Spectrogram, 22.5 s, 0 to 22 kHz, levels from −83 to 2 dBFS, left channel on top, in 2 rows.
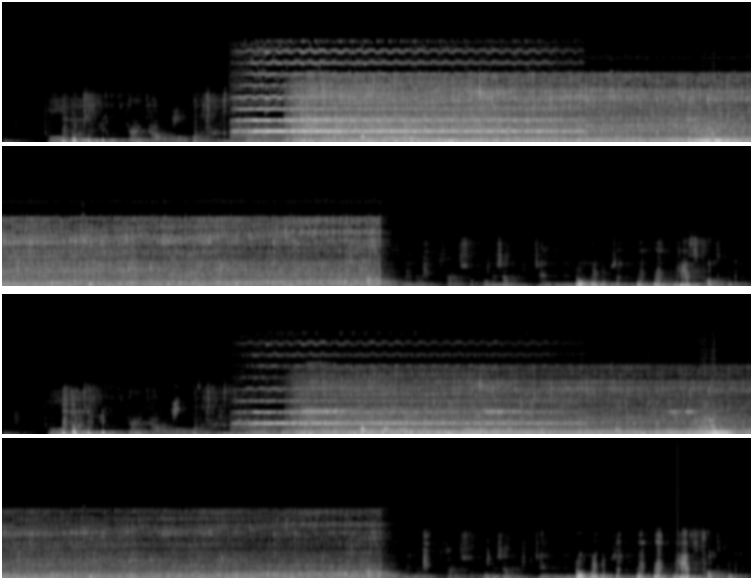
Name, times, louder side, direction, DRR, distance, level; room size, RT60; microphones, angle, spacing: voice 1, 0.9-1.4 2.6-2.7 7.7-7.9 17.5-17.6 19.8-22.2, right 2 dB, 50° right, 9 dB, 1.1 m, -35 dB
voice 2, 1.6-6.6 8.3-8.7 13.4-15.7 16.9-20.7, right 1 dB, 35° left, 3 dB, 6.7 m, -49 dB
sound 1, 3.3-6.4 7.0-12.1, equal, 10° right, 3.6 m, -33 dB
sound 2, 3.4-8.8, left 9 dB, 65° left, 1.2 m, -29 dB
sound 3, 4.2-16.9, left 4 dB, 85° left, 1.8 m, -33 dB
voice 3, 5.4-7.4 7.7-8.7 9.2-11.4, right 2 dB, 85° right, 8 dB, 1.5 m, -37 dB
20.0 x 18.5 x 9.9 m, 0.83 s
head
